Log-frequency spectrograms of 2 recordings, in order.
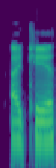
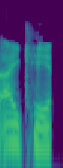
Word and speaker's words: IKEA: IKEA trip.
